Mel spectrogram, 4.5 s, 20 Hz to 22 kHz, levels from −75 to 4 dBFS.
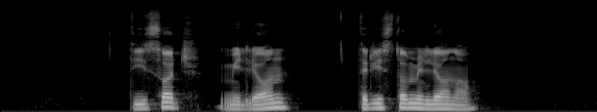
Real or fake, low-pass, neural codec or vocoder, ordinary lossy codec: real; 19.8 kHz; none; none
